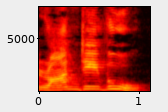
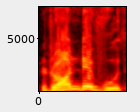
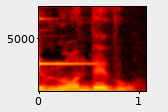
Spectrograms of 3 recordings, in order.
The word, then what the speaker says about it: rendezvous: इस वर्ड को प्रोनाउंस करते हैं रॉन्डेवू, और तुम क्या बोल रहे हो? It's not rendezvous, it's rendezvous.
